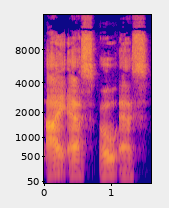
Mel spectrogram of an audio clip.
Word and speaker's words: isosceles: And I spell it I-S-O-S-C-E-L-E-S, isosceles.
